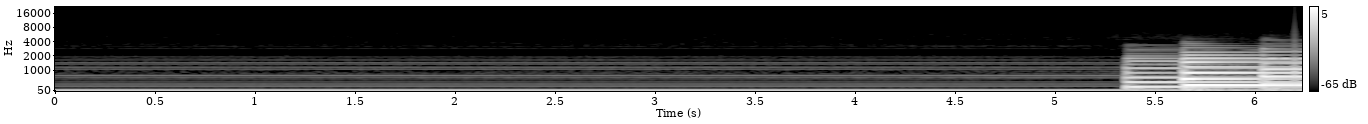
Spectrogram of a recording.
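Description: A steady low hum with faint held tones, then piano chords begin loudly near the end, the opening of a hymn accompaniment.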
